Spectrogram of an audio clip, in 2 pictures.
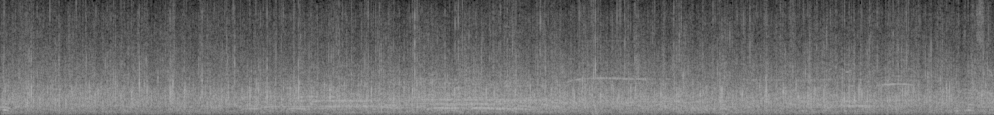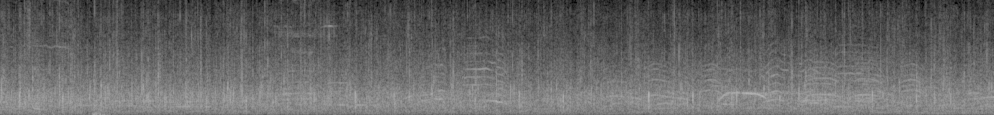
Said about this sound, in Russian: Какие вы молодцы, ребята! Сколько радости вы дарите своими аплодисментами участников нашего концерта.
